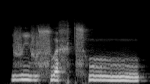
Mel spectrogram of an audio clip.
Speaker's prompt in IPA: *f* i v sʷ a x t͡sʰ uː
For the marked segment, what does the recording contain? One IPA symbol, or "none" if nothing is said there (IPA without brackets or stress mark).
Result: v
